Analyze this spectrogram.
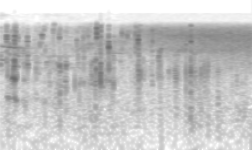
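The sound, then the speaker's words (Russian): Water pours into a small toy rocket to make it fly, a steady, splashy trickle with bright bubbling and gurgles, lasting a couple of seconds with no voices. “Тебе нужно только залить немного воды, и она полетит.”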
